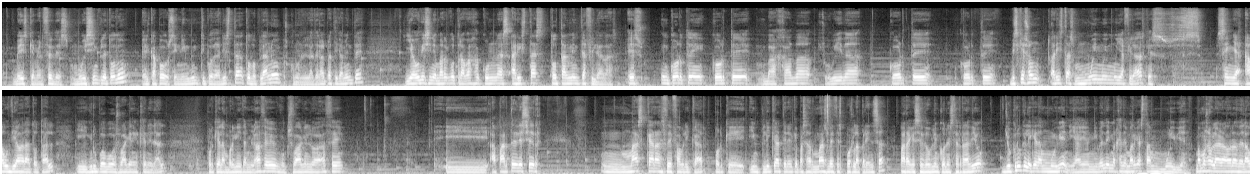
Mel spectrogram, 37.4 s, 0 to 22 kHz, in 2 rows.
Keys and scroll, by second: 23.8 e, 25.0 b.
